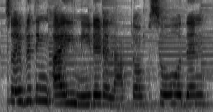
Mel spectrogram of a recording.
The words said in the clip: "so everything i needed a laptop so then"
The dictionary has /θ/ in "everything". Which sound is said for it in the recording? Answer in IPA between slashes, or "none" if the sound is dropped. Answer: /t/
